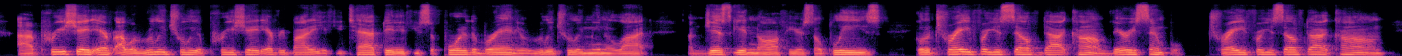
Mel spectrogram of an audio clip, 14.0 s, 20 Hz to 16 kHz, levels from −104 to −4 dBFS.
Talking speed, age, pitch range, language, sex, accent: 165 wpm, 30-49, 110-135 Hz, English, male, American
